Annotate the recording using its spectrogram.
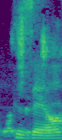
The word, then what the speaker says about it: Cazale: Yeah, Cazale. That's how you pronounce his name.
